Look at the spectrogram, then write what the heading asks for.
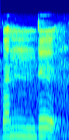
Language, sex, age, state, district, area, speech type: Sindhi, female, 30-45, Gujarat, Ahmedabad, urban, read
